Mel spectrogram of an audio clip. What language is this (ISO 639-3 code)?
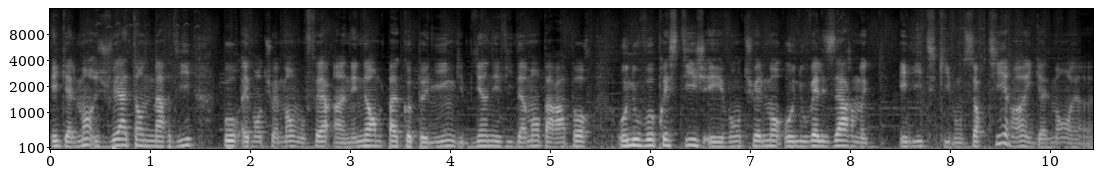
fra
